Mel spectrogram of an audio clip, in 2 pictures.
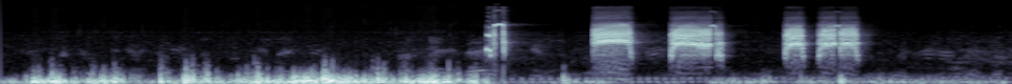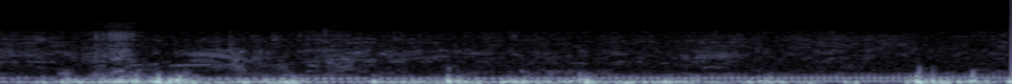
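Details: Black francolin (kala teetar) calling: a burst of four loud, harsh, grating notes spread over about two seconds, the last two closer together, over steady low rumbling background noise.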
